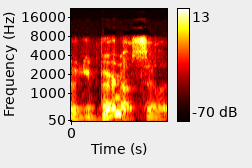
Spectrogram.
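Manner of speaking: put-on deep, growly, dropped tough voice. Mocking a friend's warning not to sell it: imitating a deep voice. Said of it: "You got a you got a deep voice in that one".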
